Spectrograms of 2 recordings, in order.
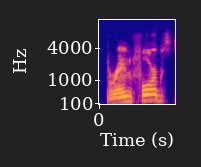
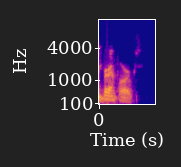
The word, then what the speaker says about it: Bryn Forbes: Brian Forbes versus Landry Shamet. – I'm gonna need you to say his name right. His name is Bryn Forbes, sir. – Bryn. – I'll take Bryn Forbes.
